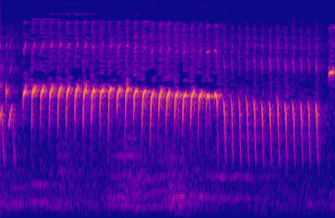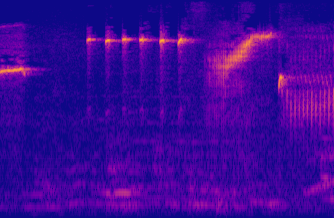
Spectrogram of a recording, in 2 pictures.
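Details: Singing canary delivering a buzzy rolling trill that drops to a lower rattle, then a short clear whistle, a burst of very high rapid pips, and an upward sweep into a final roll.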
